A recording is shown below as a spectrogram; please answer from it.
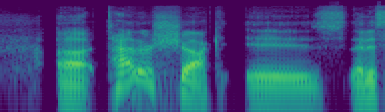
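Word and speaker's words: Shough: way through as a backup Q uh Tyler shuck is that is how it's pronounced by the way with even though it's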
